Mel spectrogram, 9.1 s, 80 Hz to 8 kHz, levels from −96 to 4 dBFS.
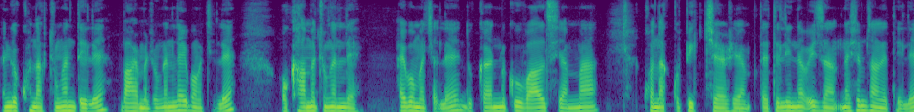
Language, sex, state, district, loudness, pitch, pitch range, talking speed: Wancho, male, Arunachal Pradesh, Longding, -18 LUFS, 110 Hz, 105-115 Hz, 240 wpm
